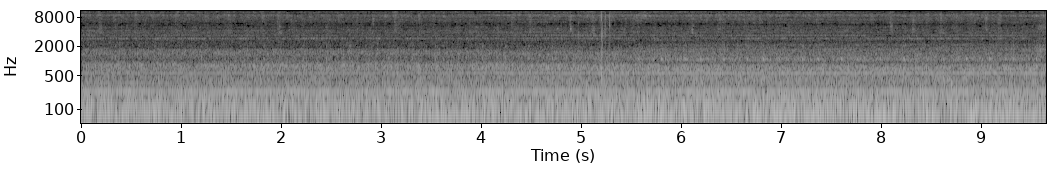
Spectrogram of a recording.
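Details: 1973 Westinghouse 25-pint heavy-duty dehumidifier, just acquired after sitting in a cabinet shop, operating normally with frost on the evaporator: steady low hum, constant tone, even fan rush, no knocking or rattles.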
